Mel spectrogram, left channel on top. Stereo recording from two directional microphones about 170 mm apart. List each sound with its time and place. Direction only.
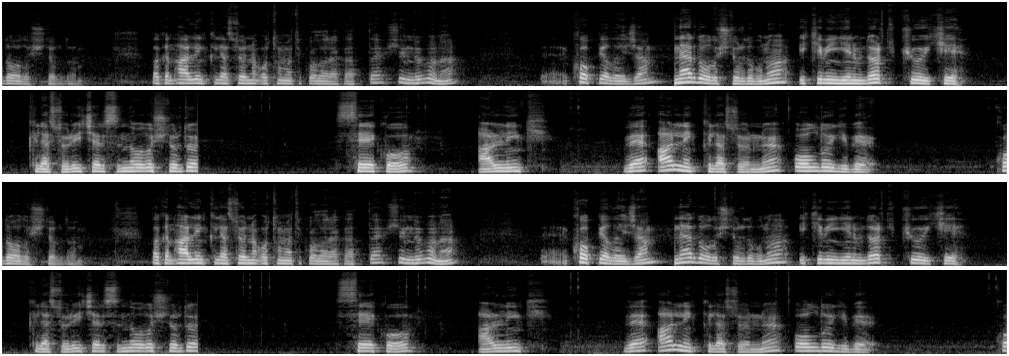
0.0 s a man's voice: 30° right (ahead or behind)
6.7 s speech: 25° left (ahead or behind)
13.6 s speech: 25° left (ahead or behind)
